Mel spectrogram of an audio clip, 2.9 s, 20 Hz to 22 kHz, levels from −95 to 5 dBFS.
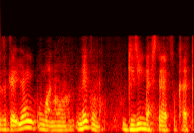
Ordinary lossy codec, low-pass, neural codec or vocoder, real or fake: none; 7.2 kHz; codec, 16 kHz, 2 kbps, FreqCodec, smaller model; fake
